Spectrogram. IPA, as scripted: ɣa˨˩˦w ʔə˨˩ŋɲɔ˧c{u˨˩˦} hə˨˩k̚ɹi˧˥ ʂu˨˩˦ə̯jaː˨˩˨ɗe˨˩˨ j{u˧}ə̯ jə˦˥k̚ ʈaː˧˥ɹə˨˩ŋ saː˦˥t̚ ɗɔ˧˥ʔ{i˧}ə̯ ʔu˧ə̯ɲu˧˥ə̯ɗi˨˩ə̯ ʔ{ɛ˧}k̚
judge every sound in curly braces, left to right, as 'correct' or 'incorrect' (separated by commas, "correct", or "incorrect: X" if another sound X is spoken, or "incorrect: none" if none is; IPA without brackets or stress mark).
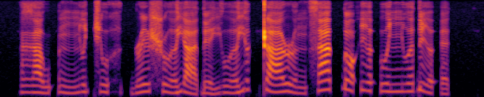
correct, incorrect: u˨˩˦, correct, incorrect: ɛ˨˩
